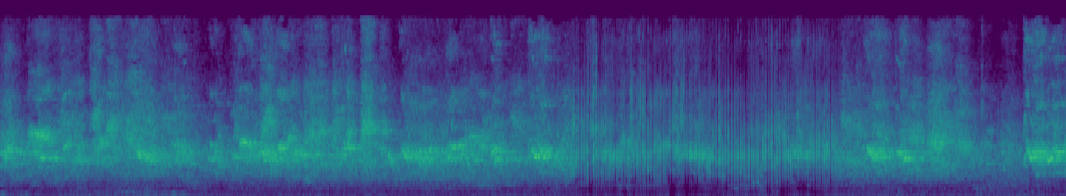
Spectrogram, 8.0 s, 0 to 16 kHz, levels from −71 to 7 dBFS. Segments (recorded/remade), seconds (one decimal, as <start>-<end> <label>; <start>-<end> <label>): 0.0-4.3 recorded; 4.3-6.3 remade; 6.3-8.0 recorded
